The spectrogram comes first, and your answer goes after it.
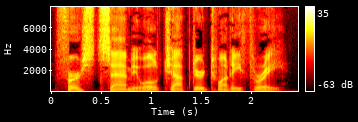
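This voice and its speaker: A man narrating scripture from a script in a solemn, measured way. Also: low voice, big pitch swings, sharp tone, no room sound, studio quality, soft background music.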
